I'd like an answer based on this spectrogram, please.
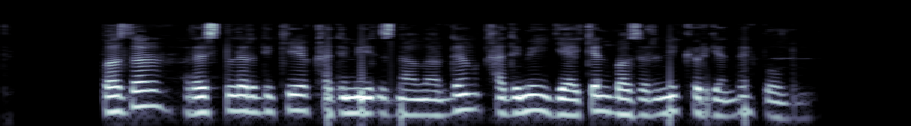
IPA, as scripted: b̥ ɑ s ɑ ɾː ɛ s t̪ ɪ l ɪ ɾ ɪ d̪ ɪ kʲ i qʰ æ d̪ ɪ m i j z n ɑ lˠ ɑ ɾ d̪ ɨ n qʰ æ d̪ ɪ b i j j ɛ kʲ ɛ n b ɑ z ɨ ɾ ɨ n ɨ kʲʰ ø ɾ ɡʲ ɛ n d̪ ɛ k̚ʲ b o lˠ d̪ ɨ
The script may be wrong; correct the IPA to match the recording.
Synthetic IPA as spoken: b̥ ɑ z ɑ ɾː ɛ s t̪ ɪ l ɪ ɾ ɪ d̪ ɪ kʲ i qʰ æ d̪ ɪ m i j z n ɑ lˠ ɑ ɾ d̪ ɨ n qʰ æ d̪ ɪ m i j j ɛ kʲ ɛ n b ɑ z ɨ ɾ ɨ n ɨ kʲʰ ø ɾ ɡʲ ɛ n d̪ ɛ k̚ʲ b o lˠ d̪ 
